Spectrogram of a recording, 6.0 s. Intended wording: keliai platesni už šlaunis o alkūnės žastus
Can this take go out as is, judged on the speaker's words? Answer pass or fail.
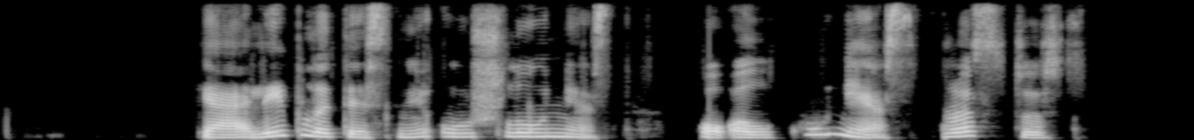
pass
